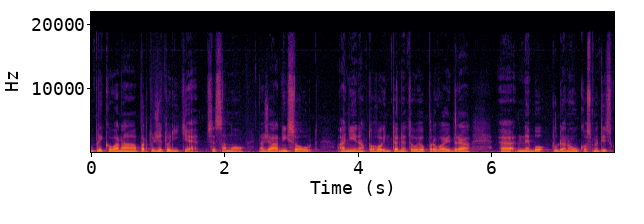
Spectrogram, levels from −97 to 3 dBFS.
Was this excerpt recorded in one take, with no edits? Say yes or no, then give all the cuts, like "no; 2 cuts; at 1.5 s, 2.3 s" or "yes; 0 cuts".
yes; 0 cuts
